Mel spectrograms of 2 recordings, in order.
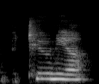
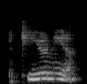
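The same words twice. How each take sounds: First: No y sound comes before the oo vowel. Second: A y sound comes before the oo vowel.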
